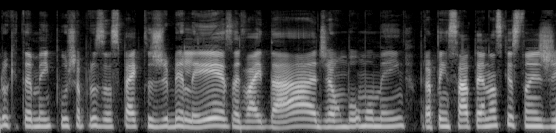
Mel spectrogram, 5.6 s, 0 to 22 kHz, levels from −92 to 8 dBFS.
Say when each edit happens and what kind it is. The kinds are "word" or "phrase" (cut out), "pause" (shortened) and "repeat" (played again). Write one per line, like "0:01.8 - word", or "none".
0:02.4 - word
0:04.1 - word

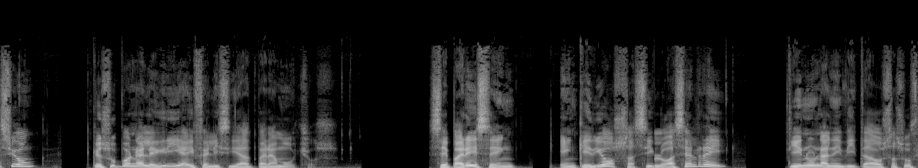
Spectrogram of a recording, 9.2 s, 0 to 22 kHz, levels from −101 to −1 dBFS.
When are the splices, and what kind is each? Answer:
0:06.5 - word
0:08.3 - word

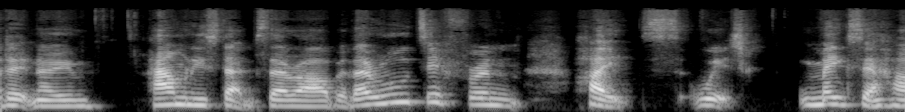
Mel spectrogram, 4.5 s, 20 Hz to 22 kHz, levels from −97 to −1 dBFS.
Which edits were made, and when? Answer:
none

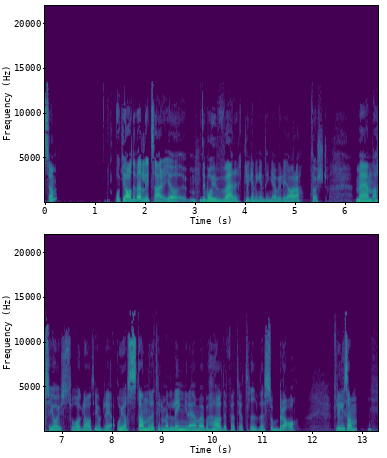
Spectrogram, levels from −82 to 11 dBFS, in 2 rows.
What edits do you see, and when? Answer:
none

